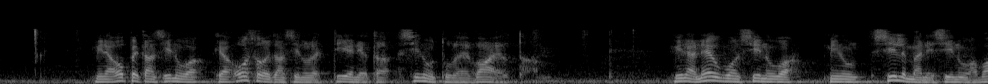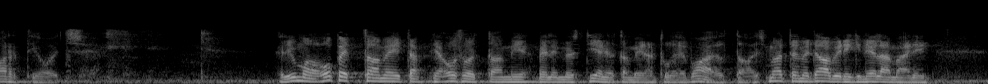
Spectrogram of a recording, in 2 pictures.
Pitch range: 115-140 Hz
